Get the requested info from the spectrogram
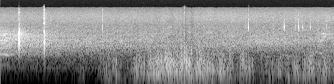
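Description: Two sharp knocks in the first second, then wind buffeting the camera microphone from about a second and a half in.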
